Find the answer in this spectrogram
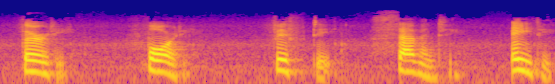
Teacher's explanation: But when we have 30, 40, 50, 70, 80, the emphasis falls on the first syllable.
